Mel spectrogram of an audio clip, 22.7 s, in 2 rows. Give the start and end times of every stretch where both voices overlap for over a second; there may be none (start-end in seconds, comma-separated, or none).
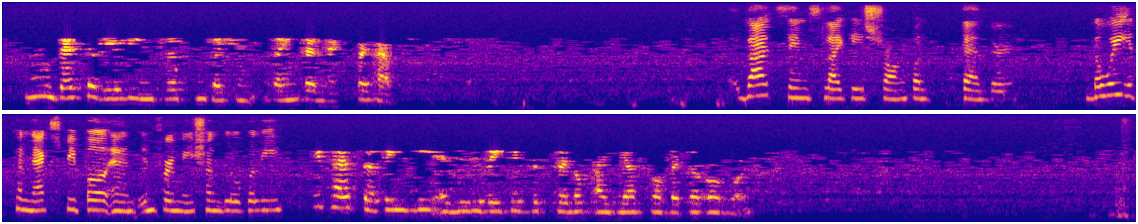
none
